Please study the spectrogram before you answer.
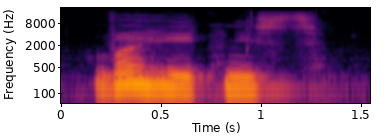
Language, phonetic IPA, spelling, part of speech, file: Ukrainian, [ʋɐˈɦʲitʲnʲisʲtʲ], вагітність, noun, Uk-вагітність.ogg
- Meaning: pregnancy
